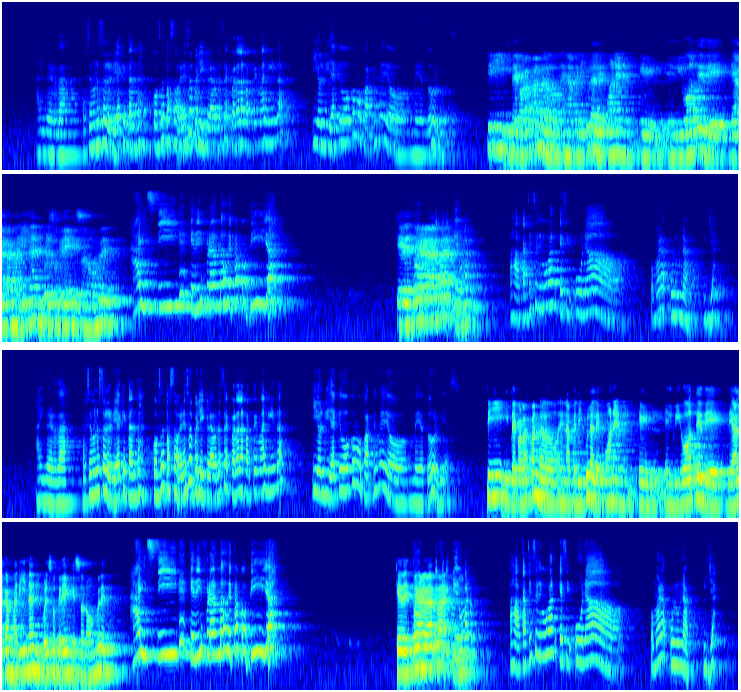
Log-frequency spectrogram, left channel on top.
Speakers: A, on the right; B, on the right.
A: Ay, verdad. A veces uno se le olvida que tantas cosas pasaban en esa película. Uno se acuerda la parte más linda y olvida que hubo como partes medio, medio turbias.
B: Sí, y te acordás cuando en la película le ponen el, el bigote de, de algas marinas y por eso creen que son hombres,
A: ¡Ay, sí! ¡Qué disfraz más de pacotilla! <laughs>
B: que después
A: No,
B: agarra
A: que- casi que se
B: y,
A: dibujan,
B: y-
A: ajá, casi se dibujan que sí, una, ¿cómo era? Un lunar y ya.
